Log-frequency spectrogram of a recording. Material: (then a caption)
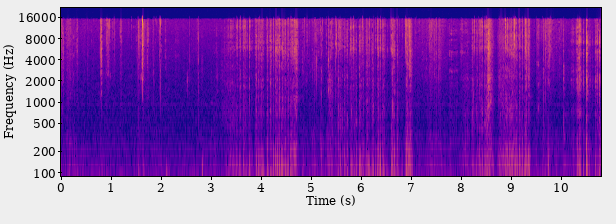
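Soap. A metal blade scrapes and cuts into a coated, cream-colored solid soap bar with orange remnants on it. Quick, irregular crackling clicks and dry scraping strokes are heard, with denser, louder scraping bursts in the middle and near the end over a low, rumbling body. Each cut snaps off short with no ring.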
